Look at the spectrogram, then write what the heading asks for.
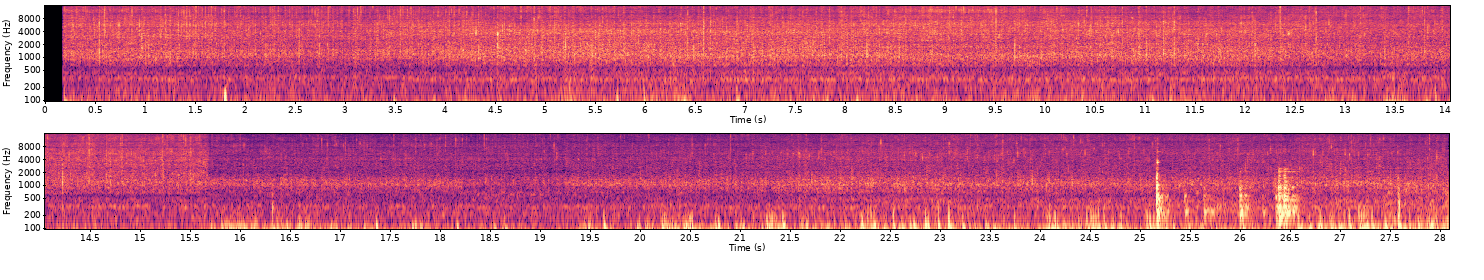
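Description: Chicken breast and vegetables sizzling as they stir-fry in coconut oil in a pan. About halfway through, the hiss turns softer and a low rumble comes in; a few sharp knocks are heard near the end.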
